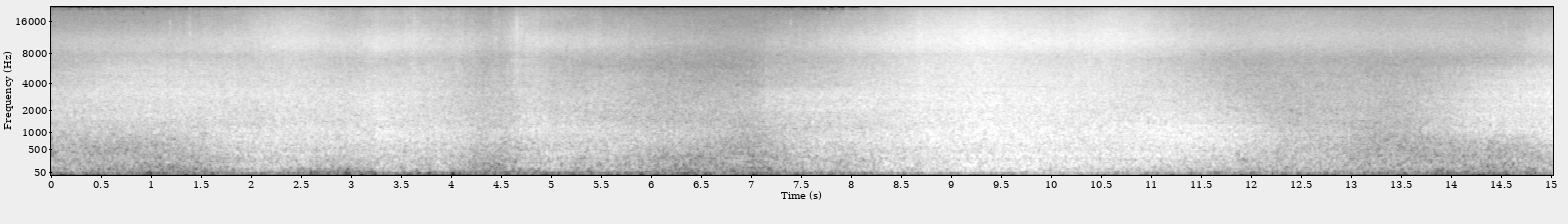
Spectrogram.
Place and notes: sound of the waves
Zoom H2n MS+XY +Sptial Audio
Hualien County, Taiwan, 19 July 2016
